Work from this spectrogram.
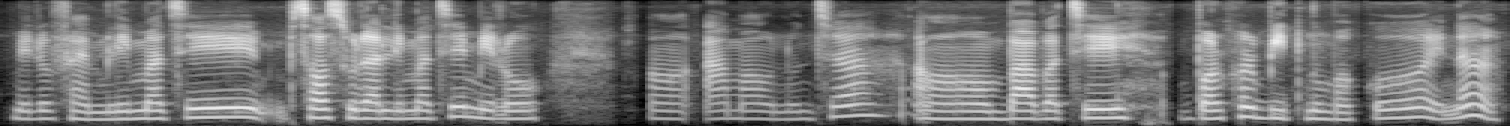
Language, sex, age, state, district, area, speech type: Nepali, female, 30-45, West Bengal, Kalimpong, rural, spontaneous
